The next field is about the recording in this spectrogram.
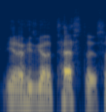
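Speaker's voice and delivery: ordinary delivery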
